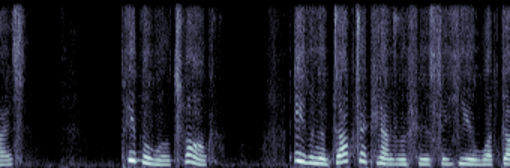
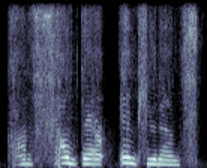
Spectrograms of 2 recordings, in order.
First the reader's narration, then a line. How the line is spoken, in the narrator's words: growled Ransford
